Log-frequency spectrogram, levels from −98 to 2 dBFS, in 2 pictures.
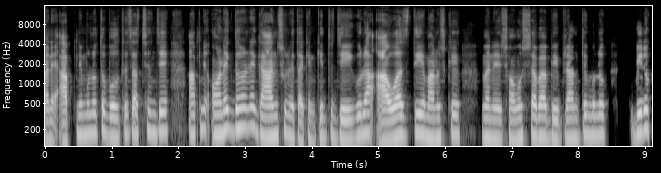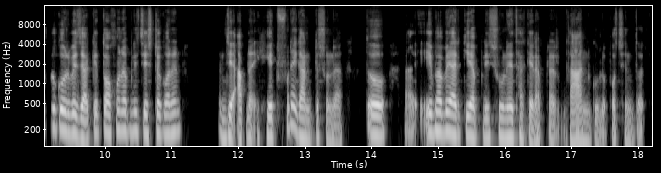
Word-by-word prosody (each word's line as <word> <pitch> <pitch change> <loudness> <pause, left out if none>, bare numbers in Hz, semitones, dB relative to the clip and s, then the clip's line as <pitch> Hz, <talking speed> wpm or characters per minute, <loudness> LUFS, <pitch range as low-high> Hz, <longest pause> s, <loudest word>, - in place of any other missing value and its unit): মানে 135 0 0 0.2
আপনি 165 +6 -8
মূলত 175 0 -2 0.2
বলতে 150 -1 +1
চাচ্ছেন 180 +3 -1
যে, 185 - +3 0.4
আপনি 200 +4 -4 0.2
অনেক 195 +4 +3
ধরনের 215 +1 +2
গান 155 0 +6
শুনে 165 -5 -1
থাকেন - - -1
কিন্তু 150 +3 -5
যেইগুলো 140 +5 +2 0.3
আওয়াজ 150 +4 +6
দিয়ে 175 -1 +3
মানুষকে 150 +3 -1 0.5
মানে, 145 -1 +1 0.2
সমস্যা 150 +3 0
বা 155 - +6
বিভ্রান্তিমূলক 150 +4 -1 0.5
বিরক্ত 200 +4 +2
করবে 175 -3 +4
যাকে 135 -2 0
তখন 175 +2 0
আপনি 185 +1 -5
চেষ্টা 170 0 0
করেন 170 +2 0 0.7
যে, 160 - +6
আপনার - - -3 0.2
হেডফোনে 160 +9 -1
গানটা 145 -2 -2
শোনার। 65 - -7 0.4
তো - - +1 0.5
আ - - -7 0.3
এভাবে 185 +1 +2
আরকি 160 0 -1
আপনি 150 0 -9 0.2
শুনে 150 -1 +1
থাকেন 160 -2 -2
আপনার - - -8 0.2
গানগুলো 65 -1 -3
পছন্দের। - - -9
160 Hz, 140 wpm, -24 LUFS, 145-175 Hz, 0.7 s, গান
